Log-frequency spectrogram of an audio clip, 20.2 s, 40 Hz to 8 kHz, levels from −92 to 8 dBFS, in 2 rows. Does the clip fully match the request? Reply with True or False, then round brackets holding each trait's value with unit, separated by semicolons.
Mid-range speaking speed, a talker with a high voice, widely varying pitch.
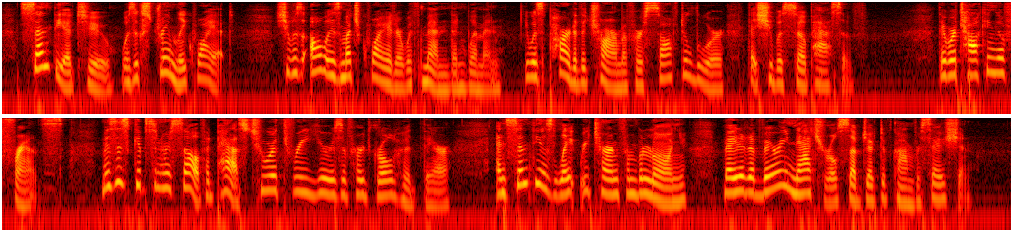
True (185 wpm; 220 Hz; 7.9 semitones)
